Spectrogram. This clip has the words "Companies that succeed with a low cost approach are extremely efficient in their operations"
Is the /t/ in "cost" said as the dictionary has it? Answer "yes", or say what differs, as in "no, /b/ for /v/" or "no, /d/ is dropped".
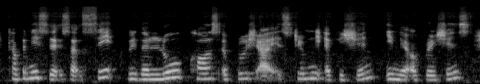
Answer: no, /t/ is dropped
